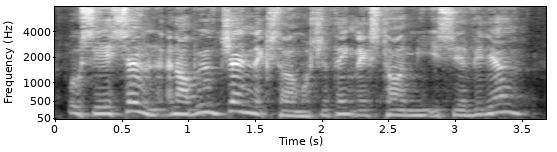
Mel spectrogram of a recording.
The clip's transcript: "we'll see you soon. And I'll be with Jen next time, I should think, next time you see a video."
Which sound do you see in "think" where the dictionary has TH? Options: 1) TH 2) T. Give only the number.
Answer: 1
